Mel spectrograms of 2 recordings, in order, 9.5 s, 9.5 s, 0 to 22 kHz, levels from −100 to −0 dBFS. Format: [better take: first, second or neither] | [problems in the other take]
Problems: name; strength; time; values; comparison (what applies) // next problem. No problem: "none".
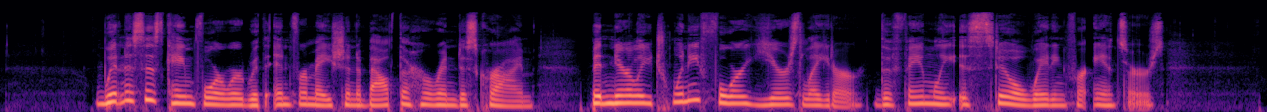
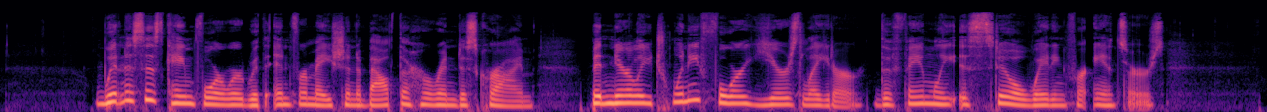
neither | none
